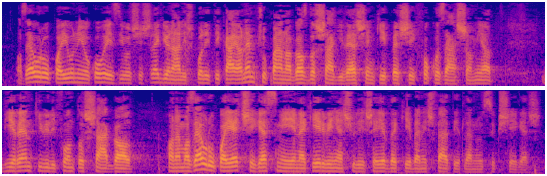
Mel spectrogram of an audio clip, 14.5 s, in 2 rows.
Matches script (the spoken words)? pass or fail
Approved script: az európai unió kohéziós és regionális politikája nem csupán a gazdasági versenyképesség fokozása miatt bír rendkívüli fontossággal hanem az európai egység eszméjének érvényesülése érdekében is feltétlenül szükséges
pass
